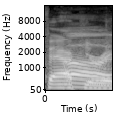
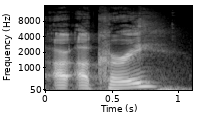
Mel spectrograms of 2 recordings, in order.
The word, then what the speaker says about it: Arcuri: Not Jeff Arcuri. Oh, nice. Do people say it wrong? All the time. What do you get? I get a curry. Yeah? I've gotten some weird ones, like a kunti.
